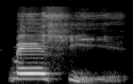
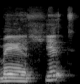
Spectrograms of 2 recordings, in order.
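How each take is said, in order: First: The words linger with a trailing pause between. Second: The words run together without lingering.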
